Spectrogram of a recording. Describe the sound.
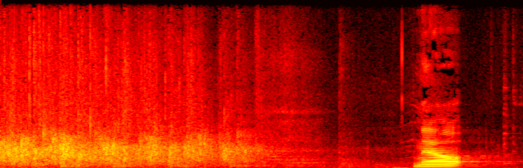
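An audience applauds in a dense, steady wash of clapping that gradually fades away, and then a single voice speaks briefly near the end.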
